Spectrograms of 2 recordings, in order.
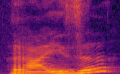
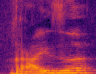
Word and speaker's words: Reise: Reise, this is a journey or a trip. And Riese, this is a giant. Reise and Riese.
